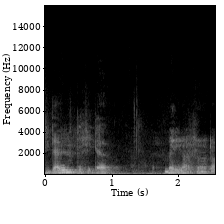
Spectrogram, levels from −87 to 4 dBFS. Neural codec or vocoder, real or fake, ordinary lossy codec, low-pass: codec, 44.1 kHz, 3.4 kbps, Pupu-Codec; fake; none; 14.4 kHz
